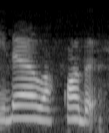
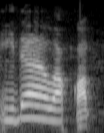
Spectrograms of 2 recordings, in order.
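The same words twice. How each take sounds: First: The final b ends with a strong bounce. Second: The final b is muted, without a bounce. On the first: The speaker calls it right. "ada be-nya ya" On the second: The speaker calls it wrong.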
